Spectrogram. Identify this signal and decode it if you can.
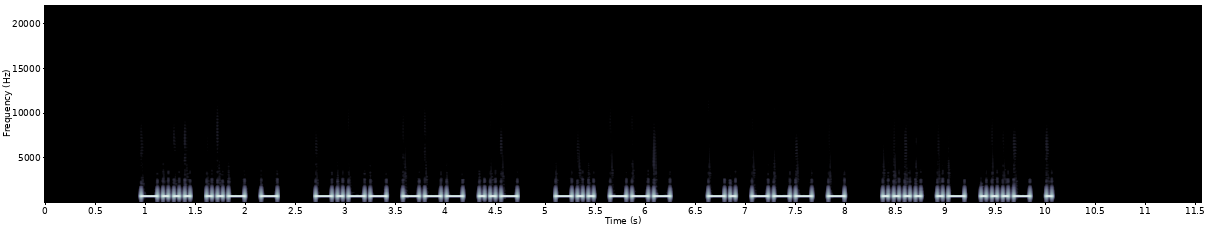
Morse code, heard as a keyed tone, about 22 wpm, 700 Hz. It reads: BUT YOU DO NOT HAVE
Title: Sets of 5 Words Encore 22wpm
